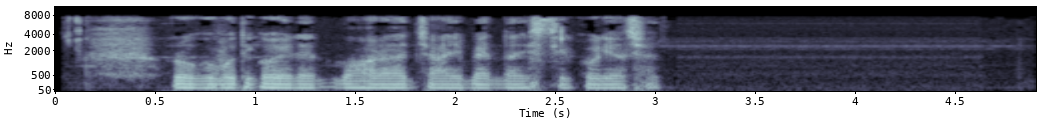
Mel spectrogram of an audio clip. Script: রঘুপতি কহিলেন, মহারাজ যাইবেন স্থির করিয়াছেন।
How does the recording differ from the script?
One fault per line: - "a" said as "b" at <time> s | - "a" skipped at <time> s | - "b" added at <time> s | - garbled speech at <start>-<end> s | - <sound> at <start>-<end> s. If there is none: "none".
- "না" added at 2.2 s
